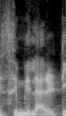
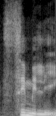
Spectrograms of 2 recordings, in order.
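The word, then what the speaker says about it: simile: की जाएगी वो है सिमिली। गाइज अक्सर सिमिली को सिमिल भी प्रोनाउंस किया जाता है, तो डोंट गेट कन्फ्यूज।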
